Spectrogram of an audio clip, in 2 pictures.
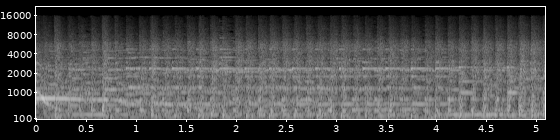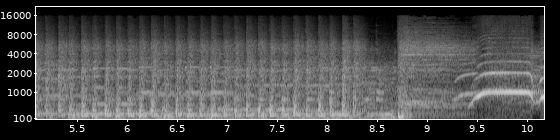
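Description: Live band with a drum kit playing fast, even strokes in a rising drum roll. Near the end the music stops abruptly and the crowd cheers, with a high whistle.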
